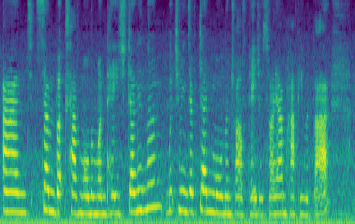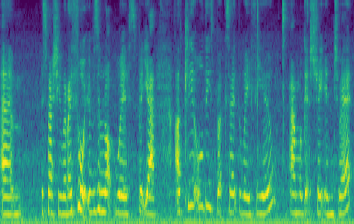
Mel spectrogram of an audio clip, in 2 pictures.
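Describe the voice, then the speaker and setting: A British woman talks in a casual, chatty vlog style. Her voice sits a little high and often crackles with vocal fry. A fan hums faintly behind her as she speaks. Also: fairly even intonation, moderate pace. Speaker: colouring channel host. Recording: clear fan noise behind voice. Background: electric fan.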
